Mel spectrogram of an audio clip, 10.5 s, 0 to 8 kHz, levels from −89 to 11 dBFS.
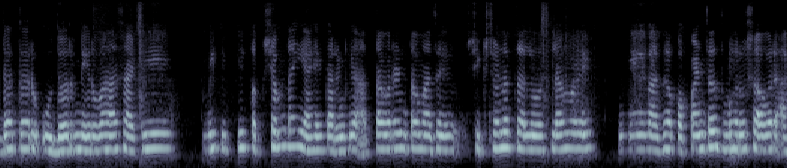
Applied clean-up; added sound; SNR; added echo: neural mask model DeepFilterNet 3.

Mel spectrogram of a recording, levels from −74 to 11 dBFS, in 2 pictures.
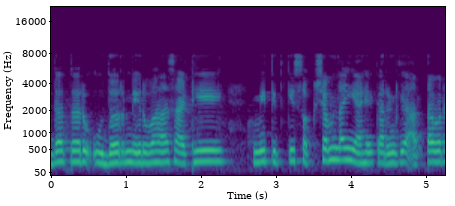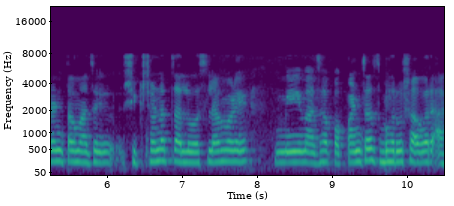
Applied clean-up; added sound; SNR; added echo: none; none; none; none.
